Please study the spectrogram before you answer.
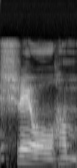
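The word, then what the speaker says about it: শ্রেয়োঽহম্: শ্রেয়োহম ঠিক আছে শ্রেয়োহম আপনি এখানে মনে করেন যে অই আসলে এখানে ও টাকে একদম ঢুকিয়ে ফেলছেন মাথার মধ্যে এজন্য আপনি অচ্চারণ করতেছেন অ মনে করেন যে এখানে নাই তাহলে শ্রেয়োহম শ্রেয় শ্রেয় অর্থাৎ শ্রেয় থেকে একটু টান দিবেন তারপরে হম উচ্চারণ করবেন তাহলে শ্রেয়োহম শ্রেয়োহম বুঝতে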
